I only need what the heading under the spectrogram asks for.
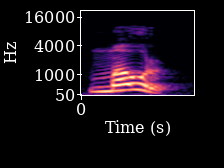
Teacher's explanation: क का लोप हुआ पर जो उ ध्वनि है वह अपने स्थान पर विद्यमान है और मुंह में जो उ है वह लुप्त हो गया और शब्द बन गया मऊर। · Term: विषमीकरण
